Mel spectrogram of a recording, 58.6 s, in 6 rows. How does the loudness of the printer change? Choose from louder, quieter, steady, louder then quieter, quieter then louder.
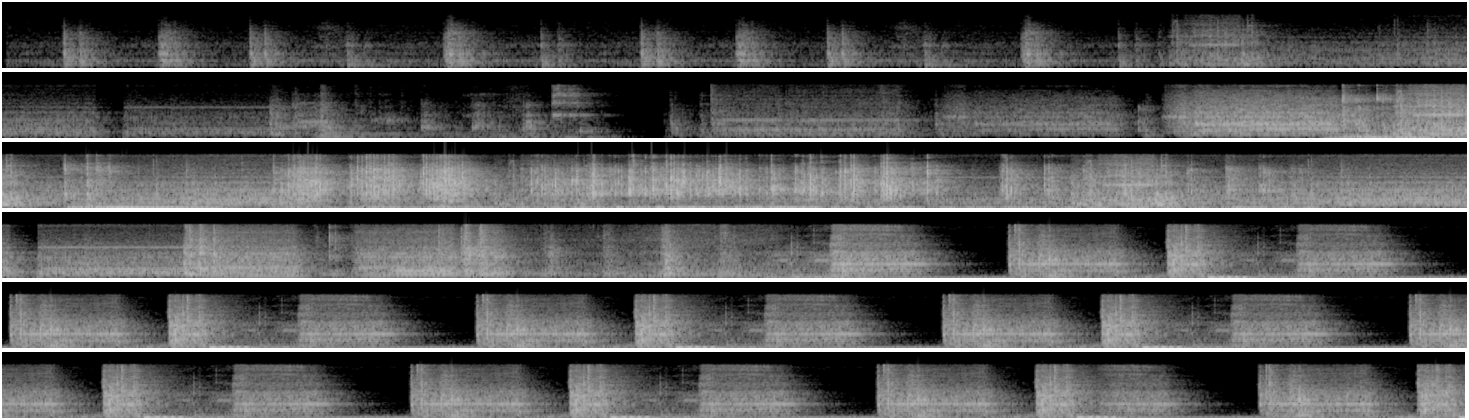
louder.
